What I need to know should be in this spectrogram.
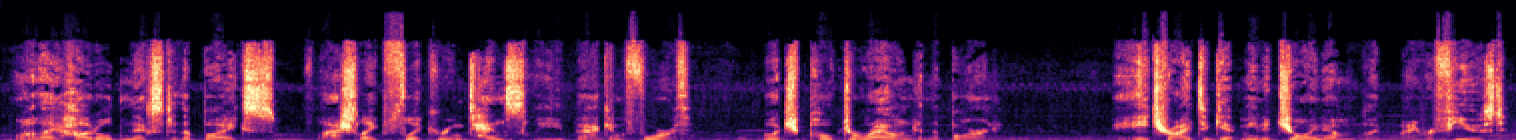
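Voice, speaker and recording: Deep-voiced man narrating horror. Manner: tense first-person storytelling. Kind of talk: horror audio drama narration. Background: music.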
